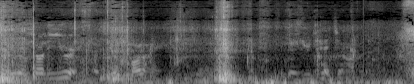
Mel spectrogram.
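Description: Wet weeds and a net splash and slap onto a boat.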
